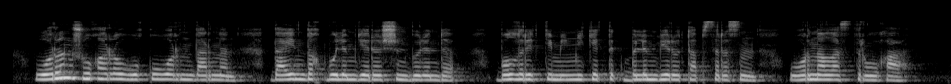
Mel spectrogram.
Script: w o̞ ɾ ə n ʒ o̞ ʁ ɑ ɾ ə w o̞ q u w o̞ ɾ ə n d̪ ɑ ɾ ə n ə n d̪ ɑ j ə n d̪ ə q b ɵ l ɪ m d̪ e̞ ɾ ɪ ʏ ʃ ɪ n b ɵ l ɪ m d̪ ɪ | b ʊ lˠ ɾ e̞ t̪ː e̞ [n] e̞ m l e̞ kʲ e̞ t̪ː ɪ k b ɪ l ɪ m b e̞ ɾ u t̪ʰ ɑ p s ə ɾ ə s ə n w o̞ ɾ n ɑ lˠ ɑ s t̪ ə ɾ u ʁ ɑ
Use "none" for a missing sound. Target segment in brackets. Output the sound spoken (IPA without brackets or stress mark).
m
